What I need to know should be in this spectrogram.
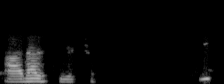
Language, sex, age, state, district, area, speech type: Kashmiri, male, 18-30, Jammu and Kashmir, Pulwama, urban, conversation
